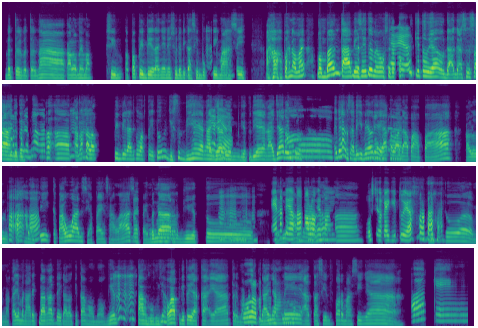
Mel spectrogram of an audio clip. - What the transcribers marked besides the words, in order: "si" said as "sim"; distorted speech; laughing while speaking: "apa namanya"; drawn out: "Oh"; laugh
- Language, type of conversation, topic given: Indonesian, unstructured, Apa yang membuat Anda sedih saat melihat pemimpin yang tidak bertanggung jawab?
- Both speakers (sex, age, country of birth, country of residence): female, 20-24, Indonesia, Indonesia; male, 30-34, Indonesia, Indonesia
